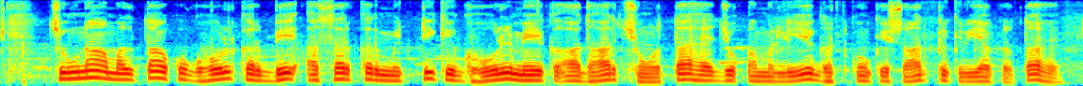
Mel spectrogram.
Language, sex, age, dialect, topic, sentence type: Hindi, male, 18-24, Awadhi Bundeli, agriculture, statement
